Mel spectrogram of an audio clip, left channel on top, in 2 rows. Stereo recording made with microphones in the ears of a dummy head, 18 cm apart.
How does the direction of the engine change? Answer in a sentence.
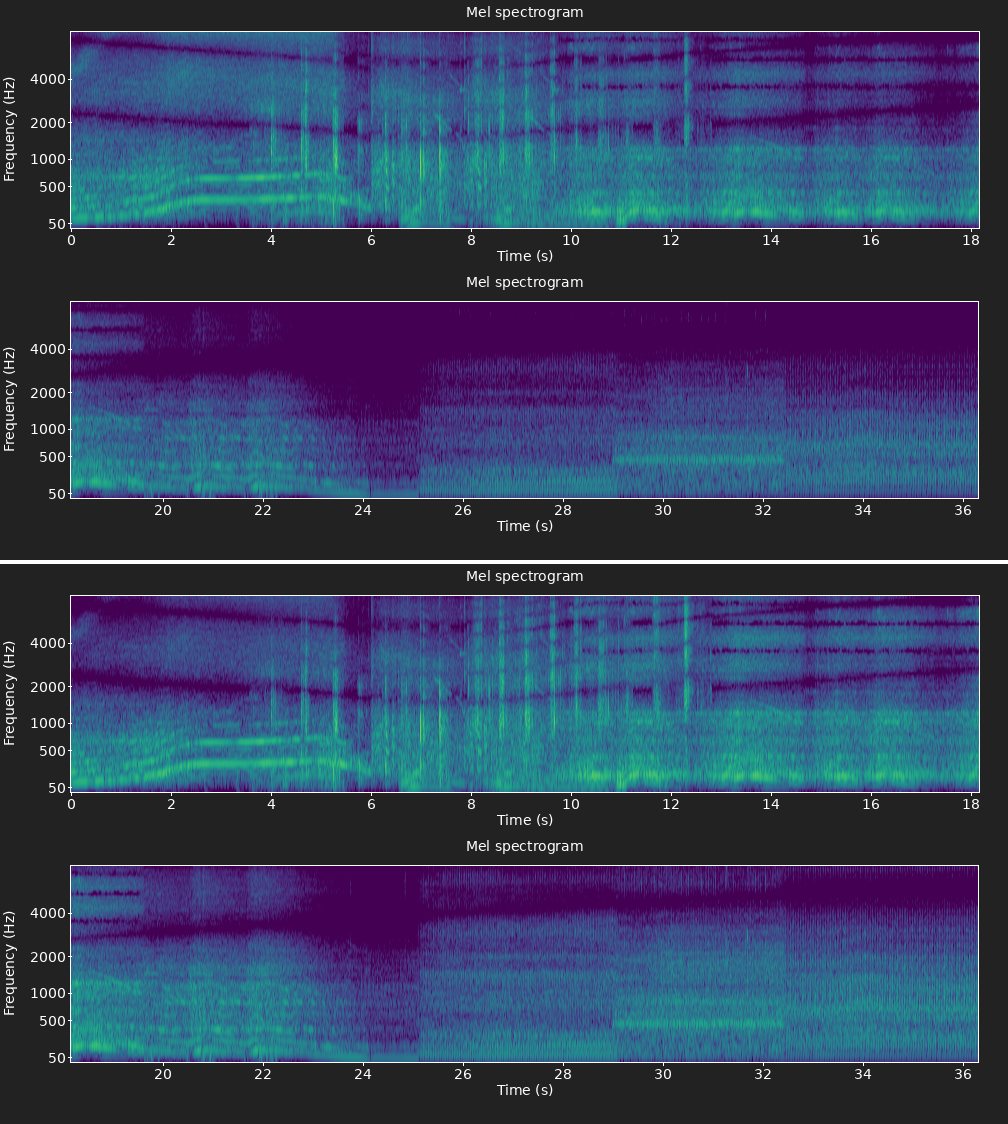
You can hear the engine move from left to right.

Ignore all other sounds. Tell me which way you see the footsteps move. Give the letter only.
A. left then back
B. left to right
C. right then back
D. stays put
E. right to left
B.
